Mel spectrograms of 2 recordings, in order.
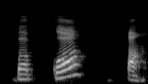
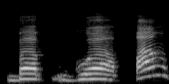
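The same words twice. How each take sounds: First: The second word starts with a tense kk. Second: The second word starts with a plain g. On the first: The speaker calls it right. "guanya berubah menjadi kwa" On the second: The speaker calls it wrong.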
